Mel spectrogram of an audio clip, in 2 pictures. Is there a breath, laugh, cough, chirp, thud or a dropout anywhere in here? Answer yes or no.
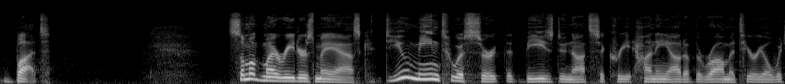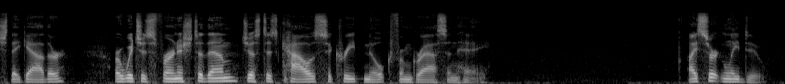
no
